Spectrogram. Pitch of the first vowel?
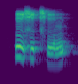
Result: falling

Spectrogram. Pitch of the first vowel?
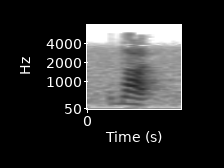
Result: falling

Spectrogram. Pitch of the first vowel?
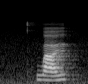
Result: rising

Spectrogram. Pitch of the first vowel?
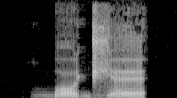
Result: low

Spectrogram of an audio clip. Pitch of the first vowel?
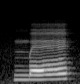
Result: rising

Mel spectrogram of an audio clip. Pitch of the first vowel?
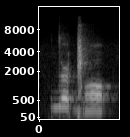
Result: falling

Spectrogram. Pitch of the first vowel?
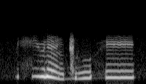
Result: high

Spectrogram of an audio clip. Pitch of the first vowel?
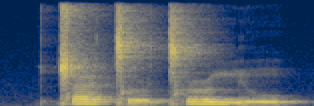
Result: high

